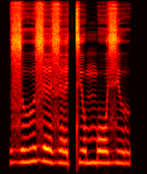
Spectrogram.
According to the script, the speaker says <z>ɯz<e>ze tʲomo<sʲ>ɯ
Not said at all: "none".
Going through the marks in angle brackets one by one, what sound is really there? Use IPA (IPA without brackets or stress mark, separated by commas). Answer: z, e, zʲ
